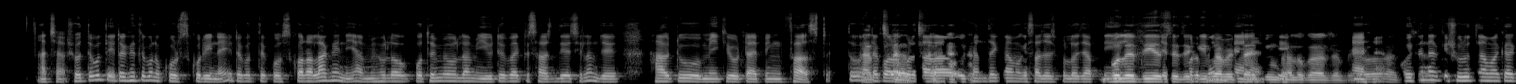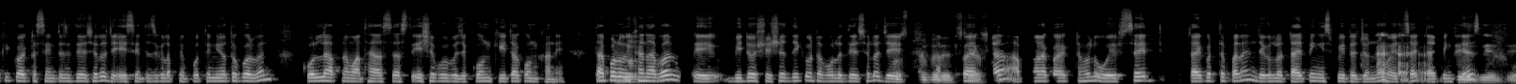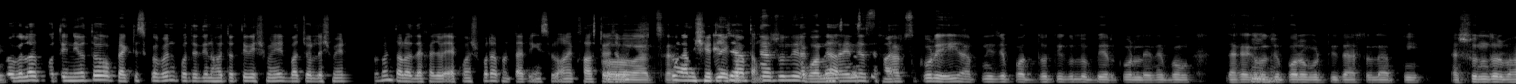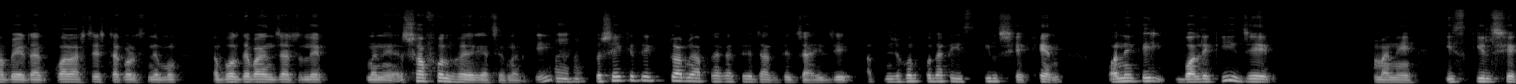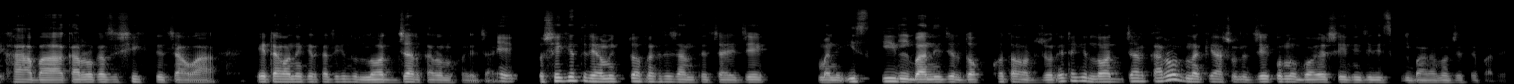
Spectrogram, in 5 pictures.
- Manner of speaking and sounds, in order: in English: "হাউ টু মেক ইয়োর টাইপিং ফার্স্ট"; chuckle; chuckle
- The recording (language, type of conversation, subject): Bengali, podcast, নতুন দক্ষতা শেখা কীভাবে কাজকে আরও আনন্দদায়ক করে তোলে?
